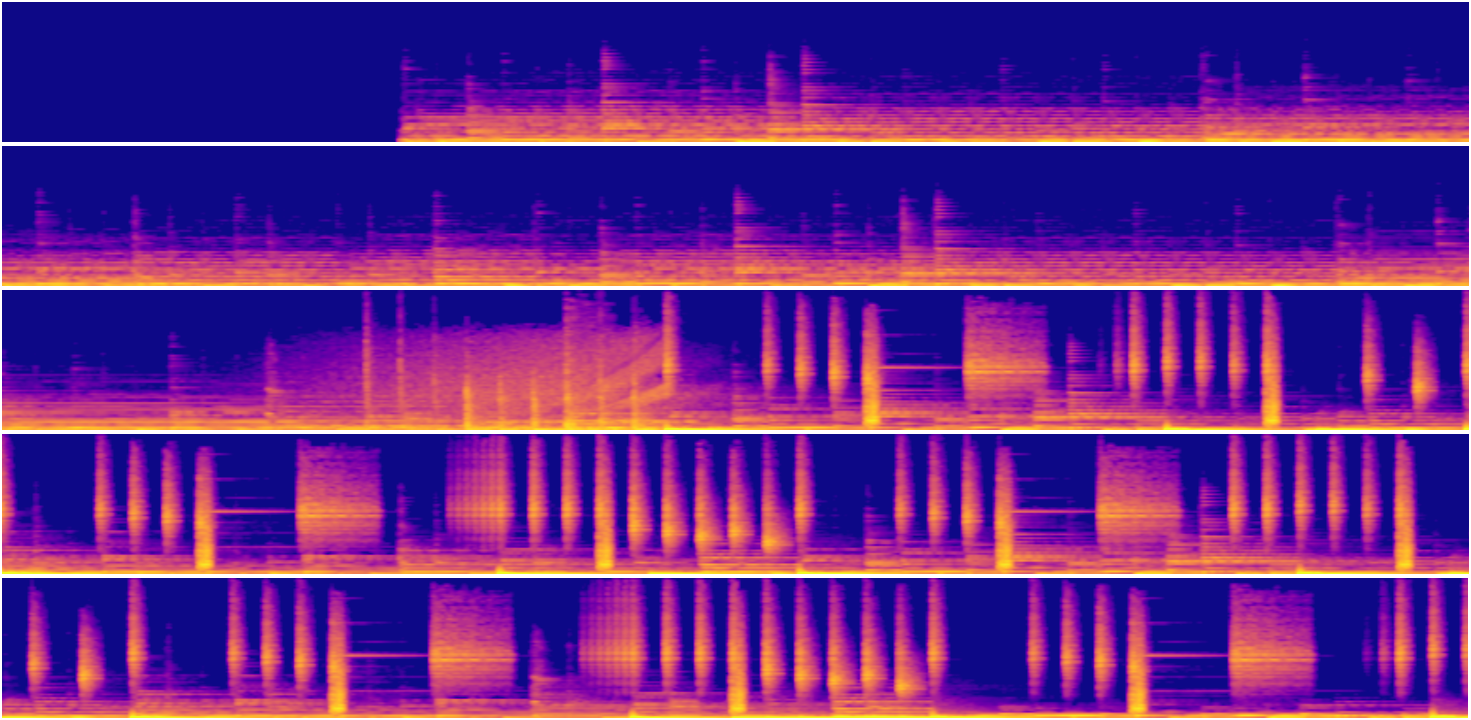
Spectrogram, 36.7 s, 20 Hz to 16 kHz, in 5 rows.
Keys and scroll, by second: 14.3 shift+t, 35.2 c.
